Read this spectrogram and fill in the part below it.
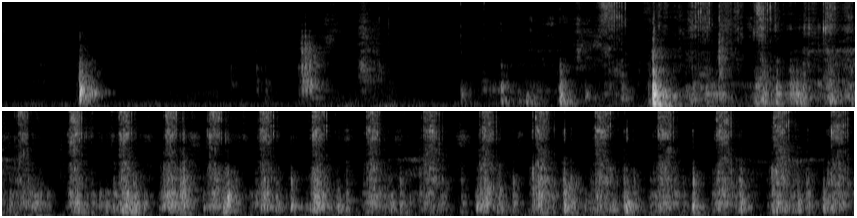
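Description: A YakAttack anchor trolley part is screwed in by hand, producing a fast, close, rhythmic ratcheting click that repeats steadily for several seconds. It follows a few scattered knocks and handling noises at the start.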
